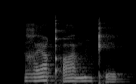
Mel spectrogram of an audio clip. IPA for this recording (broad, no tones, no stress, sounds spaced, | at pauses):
ʁ ɛ ɪ̯ qʼ a m i kʼ e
